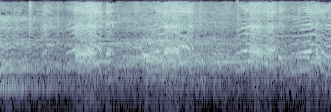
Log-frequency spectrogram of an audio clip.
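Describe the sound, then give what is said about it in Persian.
A baby cries in a series of wavering, high-pitched wails at a steady, moderate loudness, one sob after another with barely a pause. “بچه وقتی گریه کنه سخت ساکتش کنه.”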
